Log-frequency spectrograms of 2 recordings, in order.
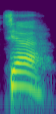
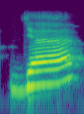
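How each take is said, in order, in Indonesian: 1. Konsonan itu dibuat dengan hembusan napas keluar. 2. Konsonan itu dibuat tanpa hembusan napas. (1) "itu biasanya ada udara yang mengalir" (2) "Ini tidak ada nafas"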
